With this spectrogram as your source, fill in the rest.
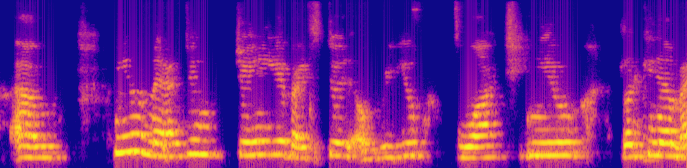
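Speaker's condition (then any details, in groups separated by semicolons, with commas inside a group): Cerebral palsy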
